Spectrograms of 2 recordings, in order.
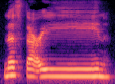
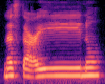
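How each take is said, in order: First: The word ends on the n, without a vowel. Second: The word ends with a short vowel after n. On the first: The speaker calls it right. "हम पढ़ेंगे" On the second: The speaker calls it wrong. "हम ऐसे नहीं पढ़ेंगे"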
